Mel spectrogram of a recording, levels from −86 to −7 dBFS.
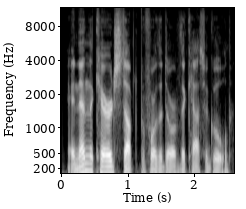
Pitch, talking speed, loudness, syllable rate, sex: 90 Hz, 275 wpm, -18 LUFS, 7.5 syllables/s, male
